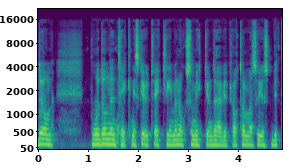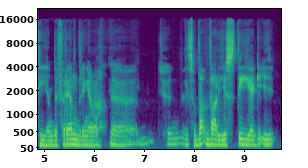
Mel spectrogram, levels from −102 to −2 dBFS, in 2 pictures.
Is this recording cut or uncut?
uncut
